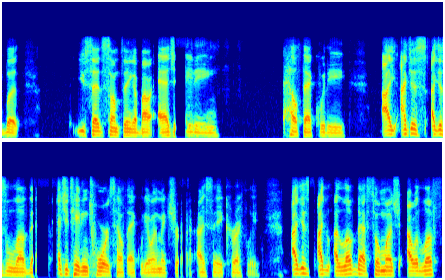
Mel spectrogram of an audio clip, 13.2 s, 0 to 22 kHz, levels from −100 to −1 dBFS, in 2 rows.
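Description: Fading dropouts at 2.60 to 2.90, 7.07 to 7.50, 9.26 to 9.44 and 11.21 to 11.32 s are lost AMR speech frames: the decoder repeats the last good sound, fading it out.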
